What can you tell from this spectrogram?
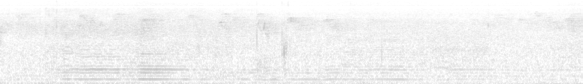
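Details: Large bumblebees visiting flowering sete capotes (Campomanesia guazumifolia), drawn to the rose-like scent in mid-November: a steady low droning hum with harmonics, fading in and out as insects move, over background hiss.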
